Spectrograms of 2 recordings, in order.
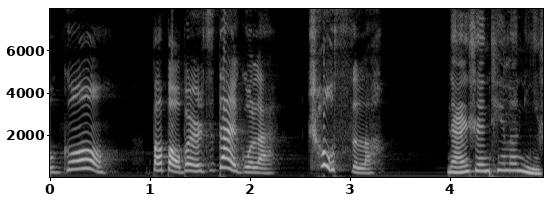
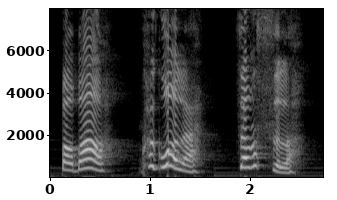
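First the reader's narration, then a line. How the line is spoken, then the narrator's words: Exasperated loud shouting. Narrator (Chinese): 女神气急败坏的大声叫喊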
